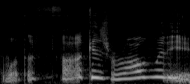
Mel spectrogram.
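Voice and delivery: very high-pitched mock outrage; incredulous outrage. Reacting to Davis praising Twice Upon a Time, very high mock outrage. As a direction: shoot the pitch way up in disbelief. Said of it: "I'm like".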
